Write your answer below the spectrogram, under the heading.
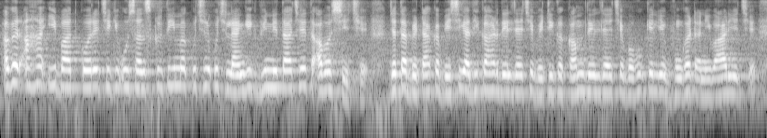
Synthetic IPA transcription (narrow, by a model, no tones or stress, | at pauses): əɡəɾəɦãʔibat̪kɔɾɛt͡ʃʰɛkiusə̃nskɾit̪imekut͡ʃʰnekut͡ʃʰlɛ̃ŋɡikbʱinjət̪at͡ʃʰɛt̪ɔʔəbəsjət͡ʃʰɛ | d͡ʒət̪abeʈakebesiəd̪ʱikaɾd̪eld͡ʒajt͡ʃʰɛbeʈikekəmd̪eld͡ʒajt͡ʃʰɛbəɦukelieɡʱũŋɡəʈəniʋaɽijet͡ʃʰɛ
